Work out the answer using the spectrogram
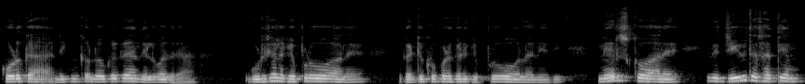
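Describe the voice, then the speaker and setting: A man voicing a lusty old village grandfather in a cartoon, speaking in a low, drawling way. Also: fast, mellow, lightly acted. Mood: scheming. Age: older. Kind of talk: cartoon voice acting.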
